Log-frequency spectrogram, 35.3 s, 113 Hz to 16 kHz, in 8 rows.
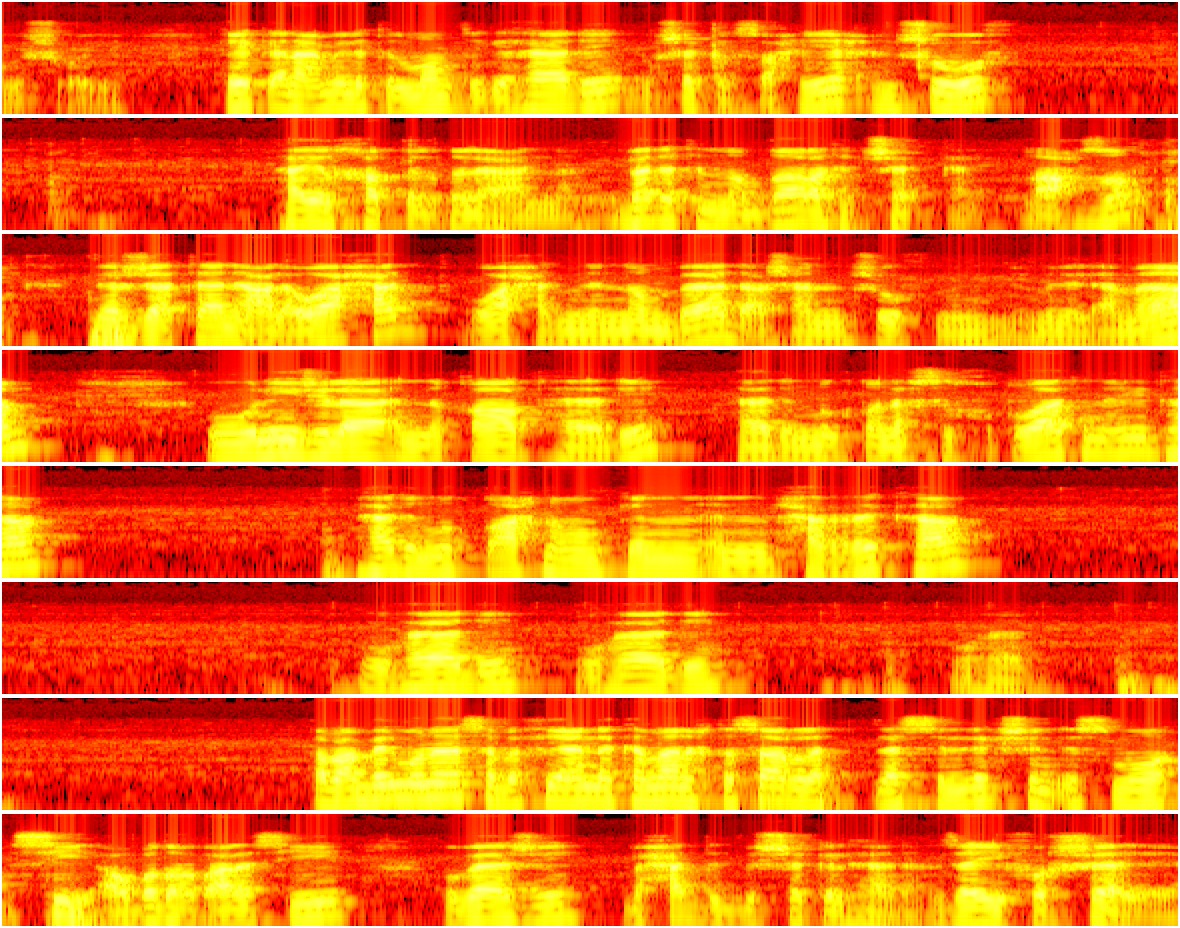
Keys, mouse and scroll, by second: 3.8 scroll down 1, 3.9-5.0 middle drag, 5.0 scroll up 1, 5.1-5.9 scroll down 5, 6.3-9.4 middle drag, 9.4 KP_1, 12.4-13.2 scroll up 3, 15.4 click, 17.0 shift+click, 17.8 shift+click, 19.3 click, 23.9 shift+click, 24.5 shift+click, 25.4 shift+click, 26.5 c, 30.4 click, 31.3 c.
